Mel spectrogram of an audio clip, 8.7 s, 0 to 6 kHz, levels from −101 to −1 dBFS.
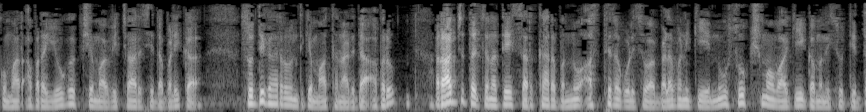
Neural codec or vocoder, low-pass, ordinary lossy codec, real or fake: none; 5.4 kHz; MP3, 24 kbps; real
